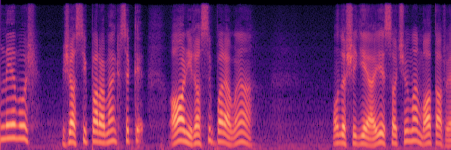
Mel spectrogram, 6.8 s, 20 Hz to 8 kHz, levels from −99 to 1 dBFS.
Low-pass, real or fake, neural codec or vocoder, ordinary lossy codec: 7.2 kHz; fake; codec, 16 kHz, 0.5 kbps, FunCodec, trained on LibriTTS, 25 frames a second; none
